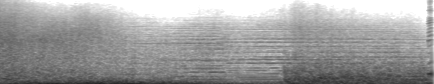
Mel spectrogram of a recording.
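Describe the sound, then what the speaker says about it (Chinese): Firecrackers exploding in a loud, continuous barrage of dense cracks and booms that keeps going for the whole stretch, easing slightly partway through before building again. "是爆竹。"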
